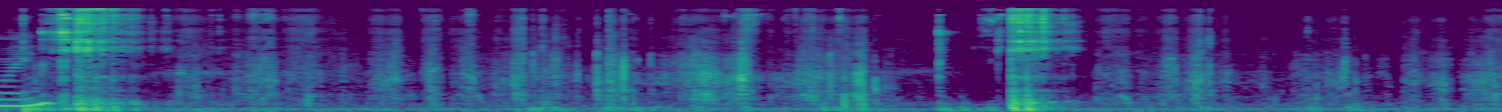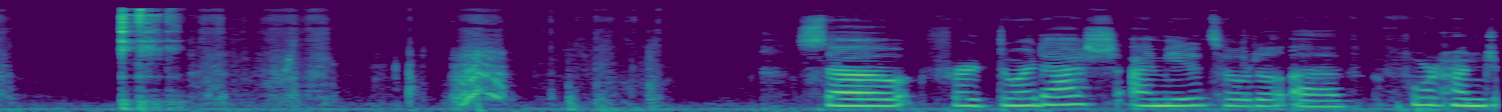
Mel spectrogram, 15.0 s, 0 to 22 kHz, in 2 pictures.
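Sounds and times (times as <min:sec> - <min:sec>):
coins clinking into glass jar: 0:00.2 - 0:01.3, 0:05.0 - 0:05.4, 0:08.2 - 0:08.5
coins jingling: 0:00.2 - 0:01.5, 0:05.0 - 0:05.5, 0:08.2 - 0:08.6.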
